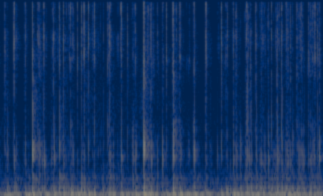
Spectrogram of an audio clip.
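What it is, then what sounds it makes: Aluminum and plastic low-profile keyboard being typed on. Fingertips type rapidly on a thin, low-profile iMac keyboard with an aluminum base and white plastic scissor keys. The result is a steady stream of soft, quick clicks and taps, each one dying away at once over a low, muffled thud.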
